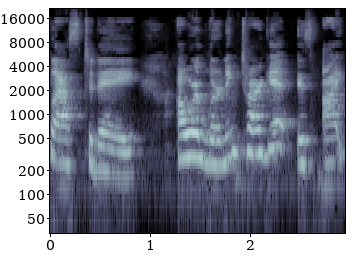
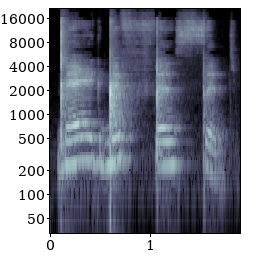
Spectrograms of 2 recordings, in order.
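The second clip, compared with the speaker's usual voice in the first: Magnificent clapped out slowly, MAG-NI-FI-CENT, louder; clapping syllables; 4 dB louder, slower than usual. Shown as a demonstration. Teacher claps syllables for her class, slow and loud. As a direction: say Magnificent slowly, one clap per syllable. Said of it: "clapping that word to see how many syllables".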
